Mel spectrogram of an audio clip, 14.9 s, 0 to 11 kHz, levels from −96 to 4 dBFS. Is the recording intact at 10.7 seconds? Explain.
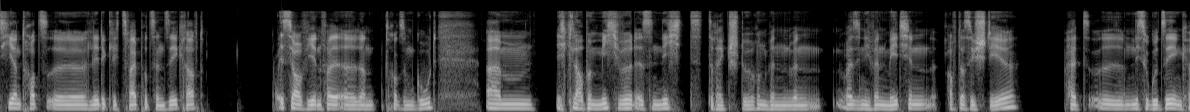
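Yes, the speech at 10.7 seconds is intact, with no dropout, click, distortion or other fault at that moment.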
